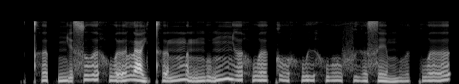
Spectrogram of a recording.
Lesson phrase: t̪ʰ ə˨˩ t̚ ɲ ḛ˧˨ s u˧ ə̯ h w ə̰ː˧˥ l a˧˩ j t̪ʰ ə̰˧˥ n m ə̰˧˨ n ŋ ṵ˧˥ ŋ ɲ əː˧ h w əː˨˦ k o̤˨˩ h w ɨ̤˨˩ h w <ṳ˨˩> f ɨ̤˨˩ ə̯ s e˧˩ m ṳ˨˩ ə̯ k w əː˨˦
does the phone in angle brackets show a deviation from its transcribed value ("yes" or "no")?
yes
